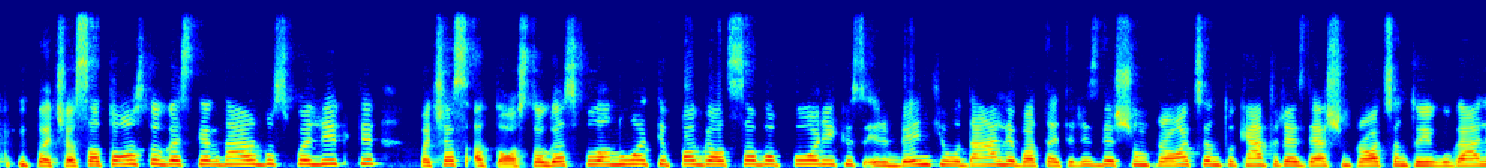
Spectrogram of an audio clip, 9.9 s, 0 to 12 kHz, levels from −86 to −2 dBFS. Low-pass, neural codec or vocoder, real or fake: 10.8 kHz; autoencoder, 48 kHz, 128 numbers a frame, DAC-VAE, trained on Japanese speech; fake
